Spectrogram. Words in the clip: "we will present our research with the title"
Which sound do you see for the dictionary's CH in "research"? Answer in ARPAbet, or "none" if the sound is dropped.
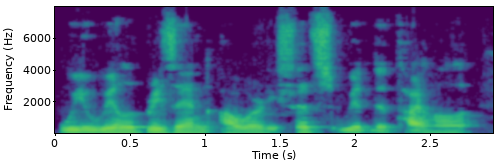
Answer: S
